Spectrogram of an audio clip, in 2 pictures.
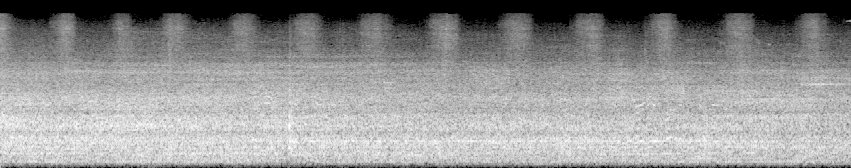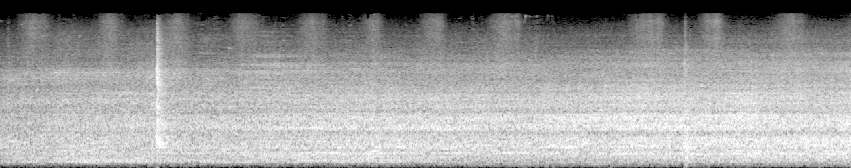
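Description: Distant town traffic hums steadily outdoors.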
